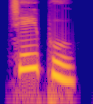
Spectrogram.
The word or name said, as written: ಚೇಪು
